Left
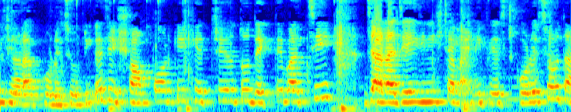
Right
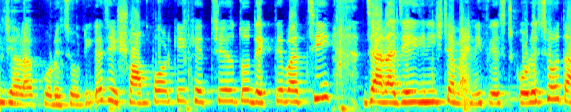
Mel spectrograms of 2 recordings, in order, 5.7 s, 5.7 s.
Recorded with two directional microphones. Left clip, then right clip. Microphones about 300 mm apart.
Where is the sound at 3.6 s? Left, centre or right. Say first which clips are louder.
Right 3 dB; centre.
